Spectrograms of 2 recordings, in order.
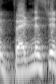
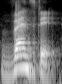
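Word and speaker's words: Wednesday: ये वेडनेसडे नहीं होता, ये होता है वेंसडे।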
